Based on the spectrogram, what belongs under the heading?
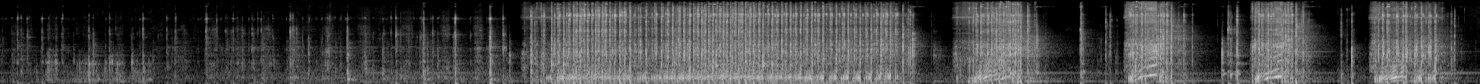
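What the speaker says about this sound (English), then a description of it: "Put on all 5 of your lug nuts, bottom them out" Lug nuts on a 2012-2017 Toyota Camry wheel being run down with a power tool, loud sustained mechanical rattling bursts of a few seconds each, then several shorter spurts separated by gaps, close up with no speech.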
